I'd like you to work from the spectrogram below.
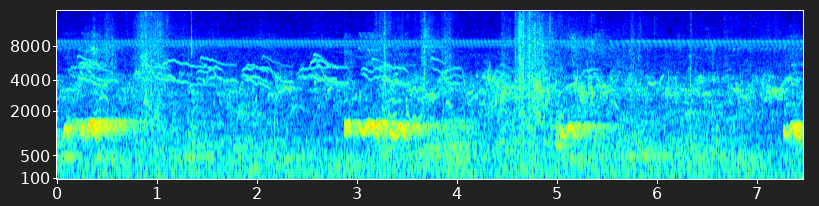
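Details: At a nest with eggs and chicks, a Striated babbler gives rasping buzzy bursts roughly every two seconds, over a chatter of thin high chirps and steady ambient noise.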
